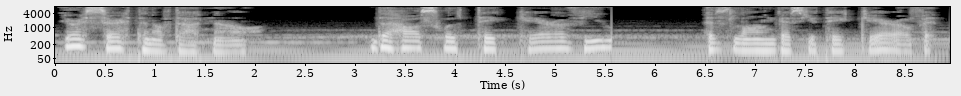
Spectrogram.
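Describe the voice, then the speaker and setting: A man delivering scripted hypnosis roleplay narration in an ASMR style, soothing and suggestive, with long pauses. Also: medium pitch, creaky, mellow, soft background music.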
